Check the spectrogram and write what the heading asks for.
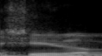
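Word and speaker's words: Shearer: خب شیرر فکر کنم، نه درسته؟ – شیرر میگن، شیرا میگن، شیرا بیشتر میگن تا شیرر. ولی خب شیرر نوشته میشه، شیرا میگن. الان شیرا اسم سختی داره.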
